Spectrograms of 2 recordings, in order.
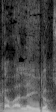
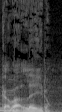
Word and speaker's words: Cavaleiro: Bien, entonces pasaba Fernando Cavaleiro. No sé si lo digo bien el apellido. – Cavaleiro, suena brasilero. Uh-huh. Cavaleiro.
